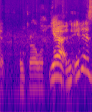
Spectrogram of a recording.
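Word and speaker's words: Ocala: Florida kala kala how do you say it Okala yeah and it is like a diesel but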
